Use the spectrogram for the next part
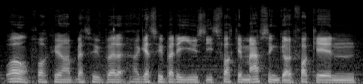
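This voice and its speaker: A man's voice: fairly low pitch, little pitch movement, fast talker, music in the background. A man playing a tabletop game, chatting casually in character with blunt, sweary phrasing.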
